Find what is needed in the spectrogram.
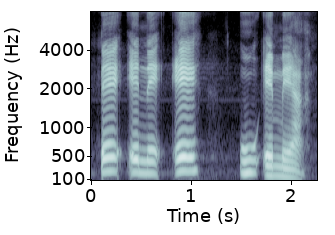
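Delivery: P N E U M A slowly, one letter at a time; P N E U M A spelled slowly; spelling letter by letter. Shown as a demonstration. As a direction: spell it out for the congregation. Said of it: "con acento en la E".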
